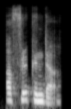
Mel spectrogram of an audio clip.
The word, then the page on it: Afrikander: Indian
